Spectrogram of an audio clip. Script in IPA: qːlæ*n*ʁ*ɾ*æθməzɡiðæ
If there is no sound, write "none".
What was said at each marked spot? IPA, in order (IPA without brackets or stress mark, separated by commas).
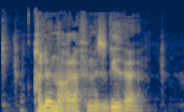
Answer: n, ɾ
